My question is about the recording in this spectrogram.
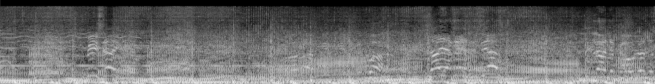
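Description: Several motorcycle engines revving up and down unevenly as the bikes labour through deep mud. Voices and music run underneath.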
